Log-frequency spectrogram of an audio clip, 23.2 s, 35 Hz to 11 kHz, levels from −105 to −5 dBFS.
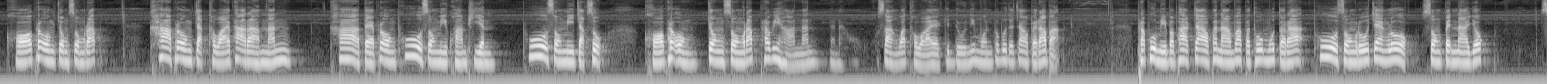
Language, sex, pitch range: Thai, male, 155-185 Hz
